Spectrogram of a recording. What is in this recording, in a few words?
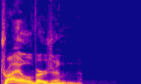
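narration demo version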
